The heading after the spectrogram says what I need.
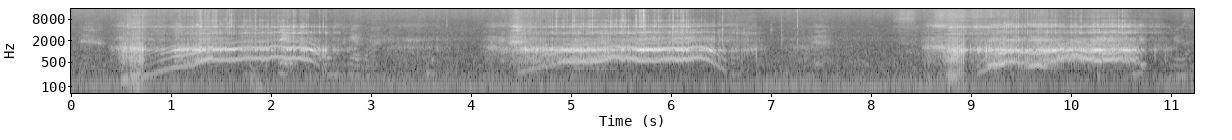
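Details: Heavy snoring: loud, drawn-out rattling snores with a groaning pitch sweep, three breaths in eleven seconds, about 16 a minute.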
